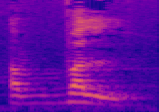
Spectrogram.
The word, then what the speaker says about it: अव्वल: औल दीन कर मिठा अवल नहीं कहना इसनु कस के उच्चारण करना अव्वल अव्वल औल दीन कर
